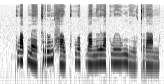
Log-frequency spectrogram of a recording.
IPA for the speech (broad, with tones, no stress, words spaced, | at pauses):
kwa˦˥p̚mɛː˩˦kru˥˩n fa˨˩wkʰwo˦˥k̚ba˦˥n lɯ˦˥a̯kwɯː˦˥wŋiː˩˦wtra˧m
